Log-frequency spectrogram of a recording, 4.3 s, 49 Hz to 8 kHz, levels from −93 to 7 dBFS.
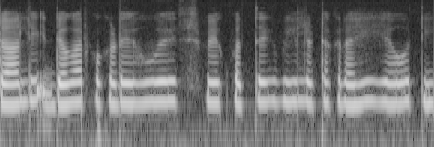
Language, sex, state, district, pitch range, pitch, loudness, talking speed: Hindi, female, Chhattisgarh, Sukma, 225-235 Hz, 230 Hz, -17 LUFS, 180 wpm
